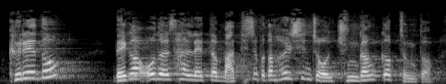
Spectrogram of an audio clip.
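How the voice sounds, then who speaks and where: A woman pastor telling a personal story in a sermon, animated and self-mocking. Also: medium pitch, fairly quick.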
